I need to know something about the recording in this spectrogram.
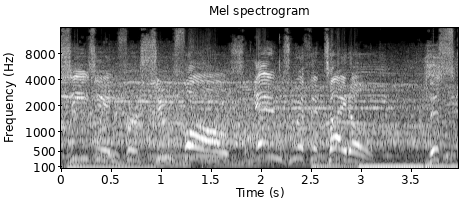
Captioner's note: crowd cheering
